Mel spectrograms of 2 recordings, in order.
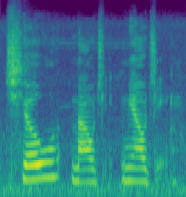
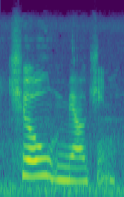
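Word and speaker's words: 邱妙津: And how do you pronounce the author's last name? Qiu Miaojin. Qiu Miaojin.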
